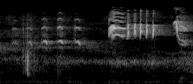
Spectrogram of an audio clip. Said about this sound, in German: Oh, ein Vogel hier. Oh. glaube, er macht einen Liebestanz. Auf jeden Fall büschelt er sich. Die Schwanzfedern werden ganz groß.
